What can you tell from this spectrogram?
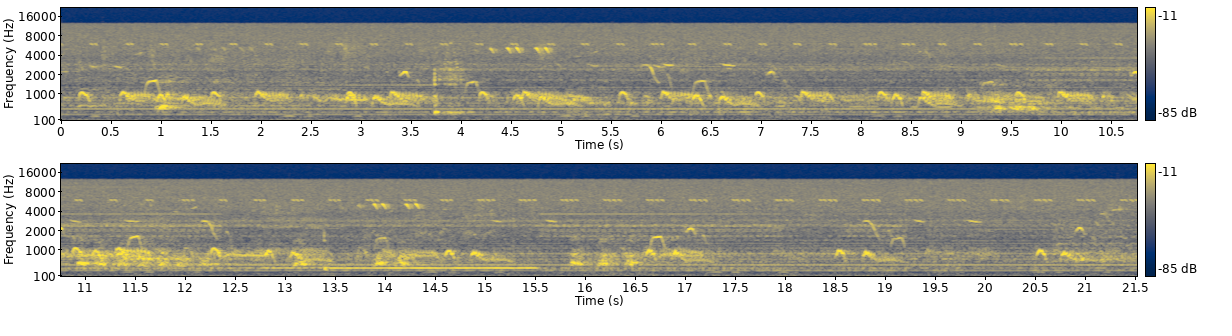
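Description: A busy chorus of wild birds calling, with many short overlapping low whistled and cooing notes, over a steady faint hum.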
